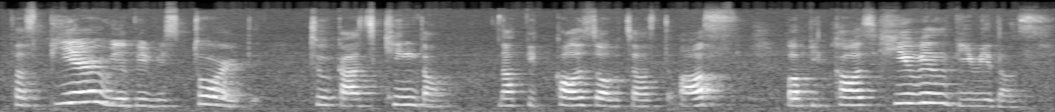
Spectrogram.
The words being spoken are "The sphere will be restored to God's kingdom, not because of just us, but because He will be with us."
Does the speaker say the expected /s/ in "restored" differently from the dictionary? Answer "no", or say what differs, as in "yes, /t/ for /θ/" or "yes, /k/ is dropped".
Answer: no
